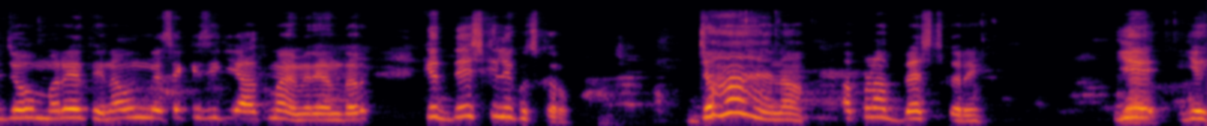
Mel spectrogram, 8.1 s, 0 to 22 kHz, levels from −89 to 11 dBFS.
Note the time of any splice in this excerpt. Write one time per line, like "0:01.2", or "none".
none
